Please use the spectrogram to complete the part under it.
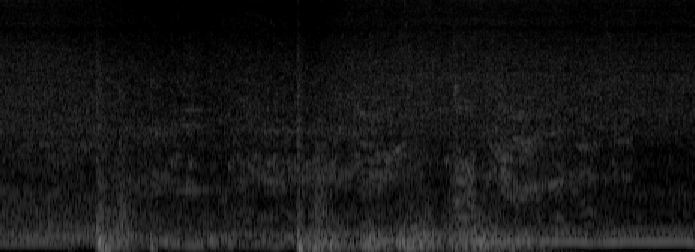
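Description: A race car's tyres screech as it swerves.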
